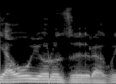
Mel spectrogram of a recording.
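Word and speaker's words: 八百万: 그래서 그거를 한자로는 800만 신이라고 써놓고 읽기는 야오요로즈라고 읽어요.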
